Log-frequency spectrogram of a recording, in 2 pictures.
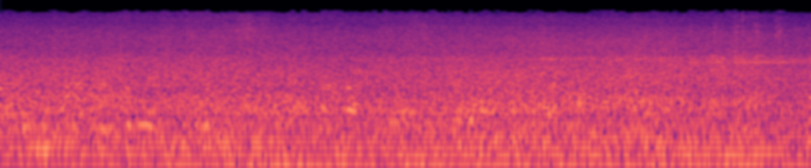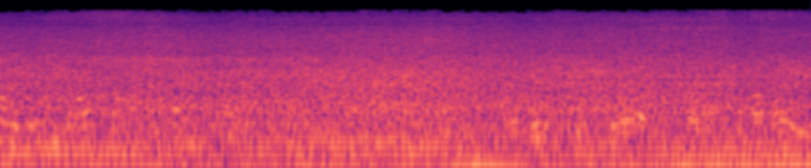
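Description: Fire trucks' engines running steadily with a low, even hum, mixed with indistinct voices and street traffic noise.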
